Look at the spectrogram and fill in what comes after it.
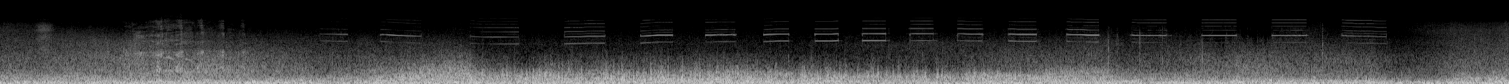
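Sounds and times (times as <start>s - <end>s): airflow rushing on microphone: 0.0s - 15.0s
variometer beeping: 3.2s - 14.0s.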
